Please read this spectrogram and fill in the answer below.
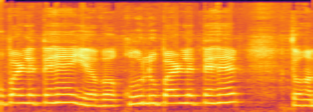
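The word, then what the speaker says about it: وَقُولُوا: لیتے ہیں، جیسے کہ وقولو پڑھ لیتے ہیں یا وقولو پڑھ لیتے ہیں۔ تو ہم نے کیا پڑھنا ہے؟ وقولو، دونوں واو مدہ ادا کرنے ہیں۔ حطوۃ نغفر لکم، توا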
